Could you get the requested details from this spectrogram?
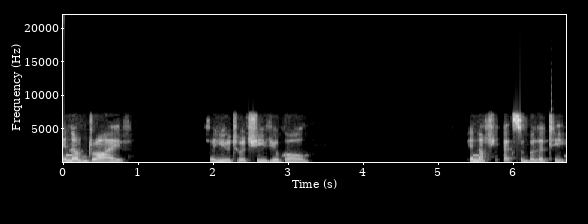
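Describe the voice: The voice is dark and mellow with vocal fry, moving slowly and with little pitch movement. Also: woman.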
